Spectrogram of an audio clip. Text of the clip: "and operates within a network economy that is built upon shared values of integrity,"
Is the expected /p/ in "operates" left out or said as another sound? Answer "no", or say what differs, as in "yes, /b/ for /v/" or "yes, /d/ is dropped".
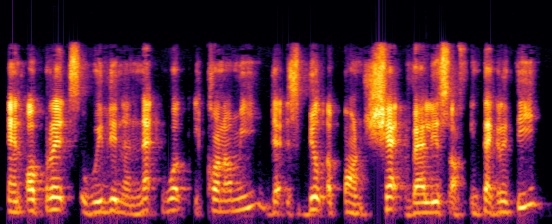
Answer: no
